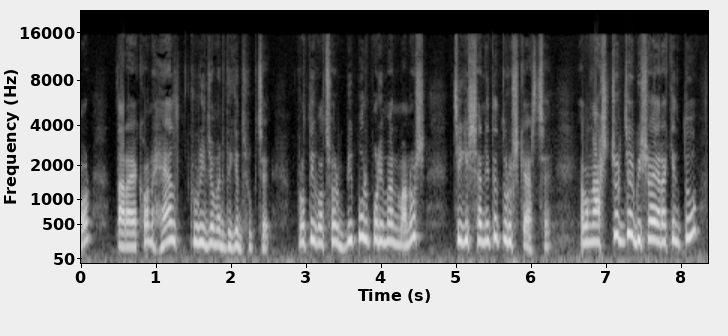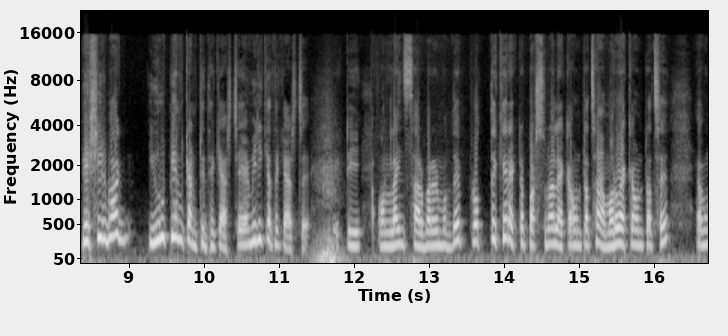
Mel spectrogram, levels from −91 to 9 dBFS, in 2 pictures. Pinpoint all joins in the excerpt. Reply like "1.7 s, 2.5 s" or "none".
8.3 s, 11.7 s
